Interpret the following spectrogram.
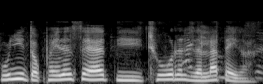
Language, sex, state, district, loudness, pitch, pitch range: Wancho, female, Arunachal Pradesh, Longding, -13 LUFS, 210 Hz, 185-225 Hz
